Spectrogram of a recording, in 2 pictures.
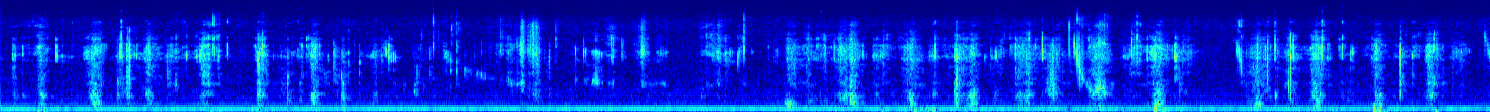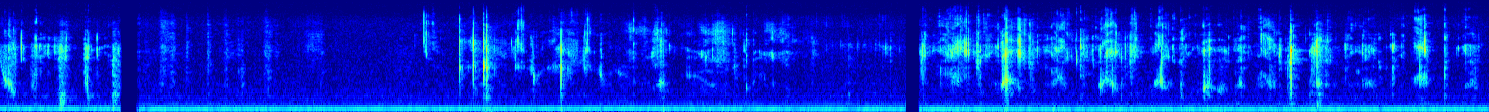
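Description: Close-miked eating of sweets: crisp crunching and wet chewing, starting on a chocolate sandwich cookie, with a pause of about three seconds a little past halfway. A faint steady low hum runs underneath.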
